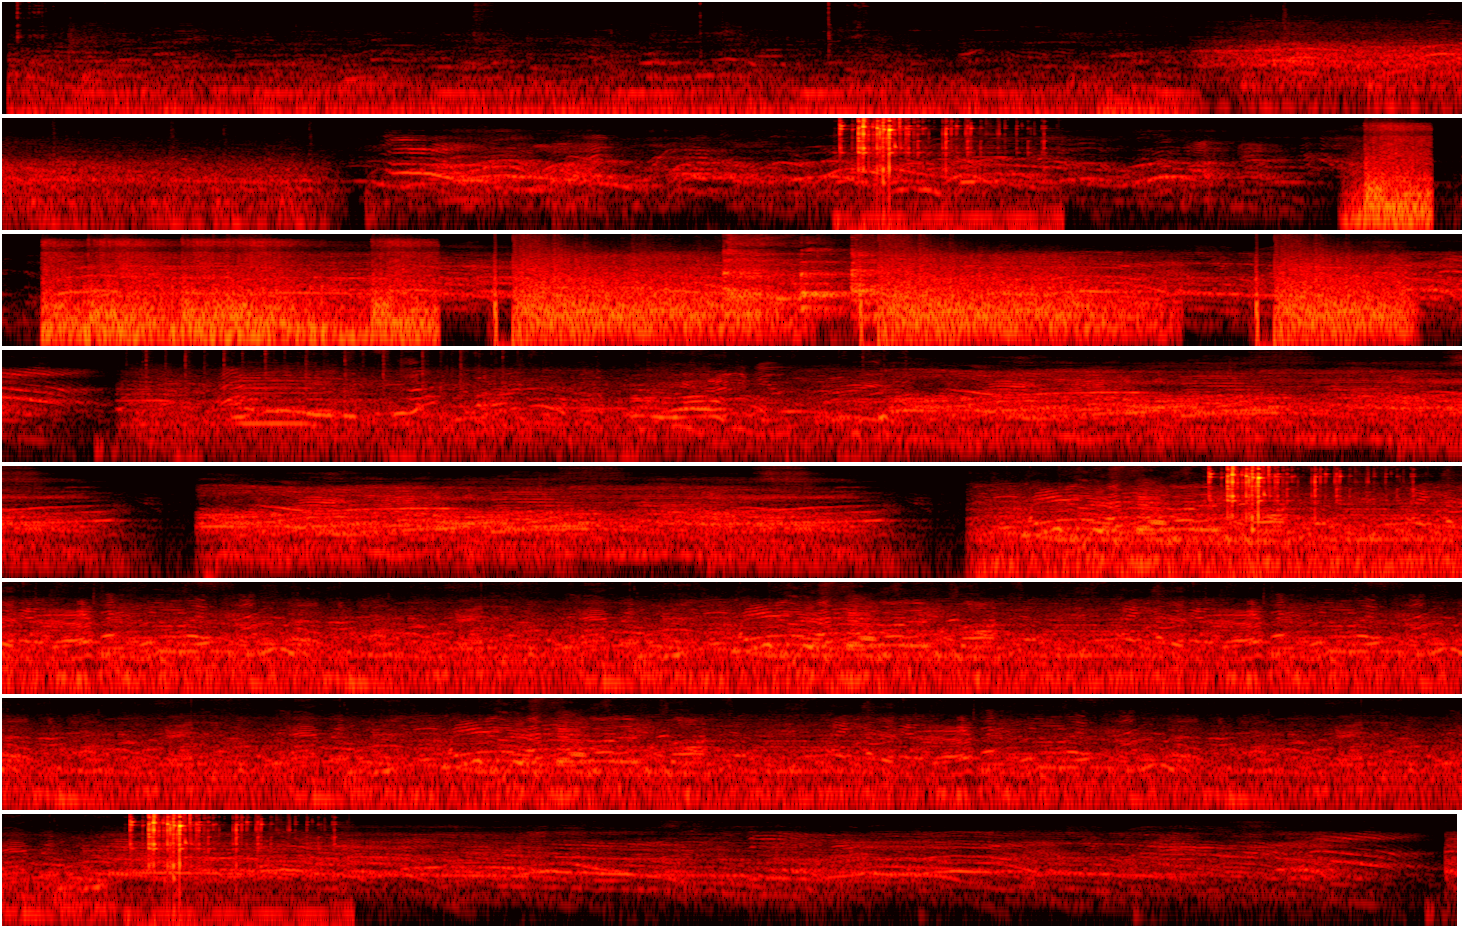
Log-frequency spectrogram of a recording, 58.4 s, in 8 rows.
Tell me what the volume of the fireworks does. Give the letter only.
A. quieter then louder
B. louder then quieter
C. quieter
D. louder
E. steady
E.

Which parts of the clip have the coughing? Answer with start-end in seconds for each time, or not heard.
17.6-19.1.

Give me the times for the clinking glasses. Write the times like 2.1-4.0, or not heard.
11.4-12.2, 35.2-35.9, 51.7-52.4.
